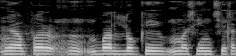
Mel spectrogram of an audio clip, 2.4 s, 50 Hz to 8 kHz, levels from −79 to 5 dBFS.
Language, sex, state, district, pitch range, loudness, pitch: Hindi, male, Uttar Pradesh, Shamli, 155-165 Hz, -16 LUFS, 160 Hz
